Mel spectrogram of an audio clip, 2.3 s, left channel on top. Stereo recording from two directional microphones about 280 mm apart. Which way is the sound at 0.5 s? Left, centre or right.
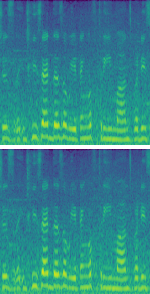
Centre.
